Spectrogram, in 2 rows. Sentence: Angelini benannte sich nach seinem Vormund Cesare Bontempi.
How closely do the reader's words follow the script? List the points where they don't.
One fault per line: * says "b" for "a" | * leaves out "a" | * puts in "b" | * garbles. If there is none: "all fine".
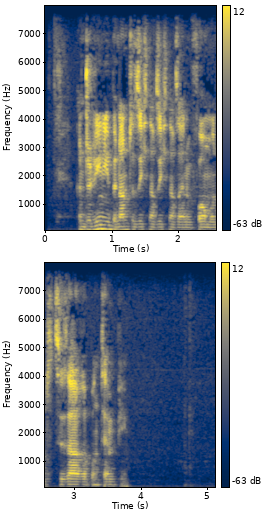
* puts in "sich nach"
